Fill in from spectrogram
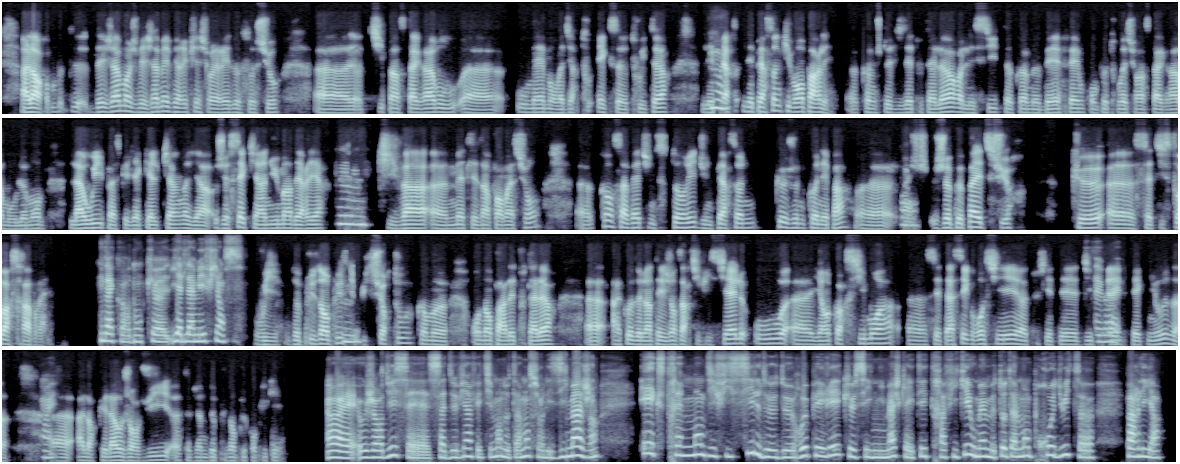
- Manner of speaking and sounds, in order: other background noise; stressed: "extrêmement"
- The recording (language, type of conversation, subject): French, podcast, Comment repères-tu si une source d’information est fiable ?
